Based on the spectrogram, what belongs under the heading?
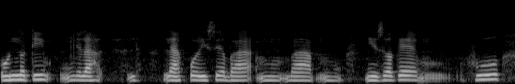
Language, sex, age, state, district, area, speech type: Assamese, female, 30-45, Assam, Lakhimpur, rural, spontaneous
